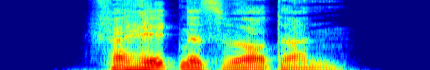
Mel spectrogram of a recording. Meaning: dative plural of Verhältniswort
- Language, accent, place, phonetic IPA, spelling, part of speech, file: German, Germany, Berlin, [fɛɐ̯ˈhɛltnɪsˌvœʁtɐn], Verhältniswörtern, noun, De-Verhältniswörtern.ogg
